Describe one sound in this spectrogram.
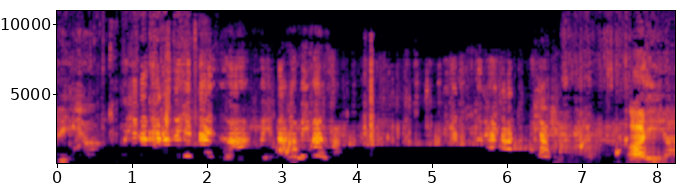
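Water sloshes and splashes close by.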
